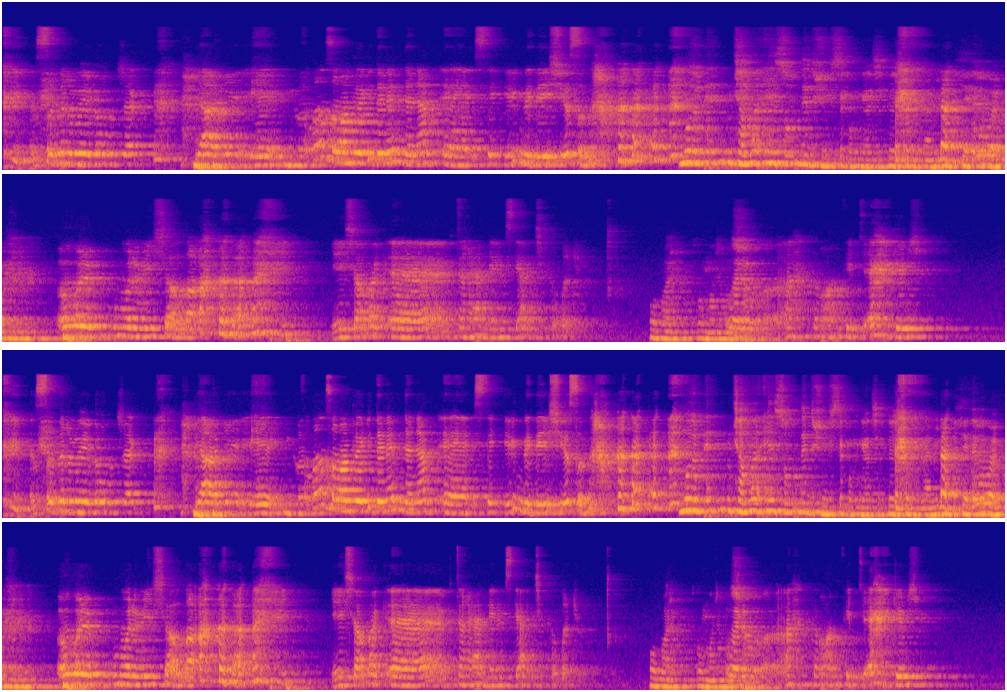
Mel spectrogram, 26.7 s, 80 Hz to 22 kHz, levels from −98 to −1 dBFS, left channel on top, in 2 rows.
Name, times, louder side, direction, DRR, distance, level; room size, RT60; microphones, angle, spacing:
voice 1, 0.0-2.3 2.6-3.7 4.0-9.1 11.9-12.2 12.5-13.3 14.1-17.2 17.8-20.4 20.7-20.9 23.0-25.6, right 2 dB, 45° right, 3 dB, 1.1 m, -26 dB
voice 2, 2.4-2.9 3.7-4.0 9.0-13.9 14.2-14.5 14.9-15.0 22.0-23.5, right 1 dB, 60° right, 1 dB, 0.8 m, -25 dB
14.0 x 5.0 x 3.7 m, 1.5 s
head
